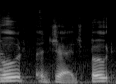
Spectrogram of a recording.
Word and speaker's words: Buttigieg: How do you pronounce his name again? Buttigieg. Okay. Buttigieg.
